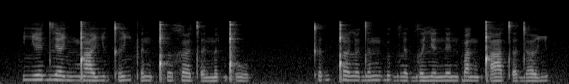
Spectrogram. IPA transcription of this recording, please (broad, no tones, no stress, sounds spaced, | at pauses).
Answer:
ʎ e d lʲ a ʎ ŋ͡ǃ a ʎ ə kʼ ɘ ʎ pʼ ɘ n ǃʰ ɵ x œ tʼ ɘ n ə ǃʼ u | kʼ ɘ ɡ ǃ œ l ɵ d ə n ɠ ɵ ɡ l ɘ ɡ ɵ lʲ œ n e n ɓ a n ǃʼ a tʼ ə d œ ʎ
